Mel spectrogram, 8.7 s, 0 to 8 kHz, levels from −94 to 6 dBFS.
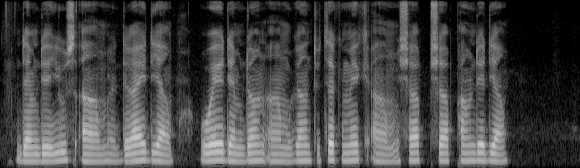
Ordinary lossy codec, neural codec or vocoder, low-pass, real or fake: none; none; none; real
